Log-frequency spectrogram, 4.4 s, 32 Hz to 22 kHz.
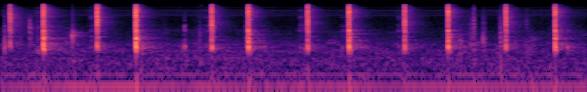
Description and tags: light switch 2
January2013, Germany, Essen, SonicSnaps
